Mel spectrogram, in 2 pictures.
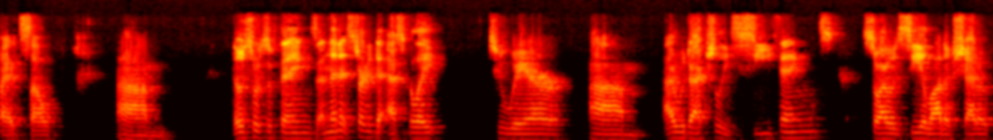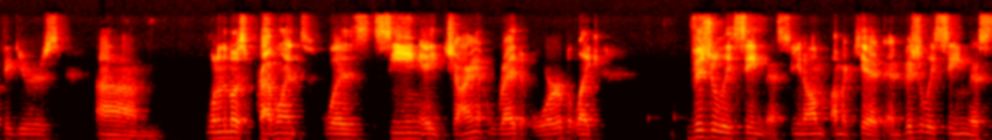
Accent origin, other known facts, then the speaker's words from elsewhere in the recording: Virginia, United States; also born or lived in Pennsylvania; we moved from Pennsylvania to Virginia, brand new house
